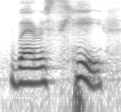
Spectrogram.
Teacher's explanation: Тоже звук «r» мы будем произносить, потому что слово «where», «где» и глагол «is» соединяются. · Term: линкинг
